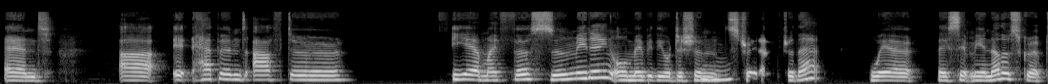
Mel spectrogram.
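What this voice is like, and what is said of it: New Zealand accent. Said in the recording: “people don't hear my accent very often. Yeah. And if they do, they're like, oh, Australian ... But not specifically someone from New Zealand”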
